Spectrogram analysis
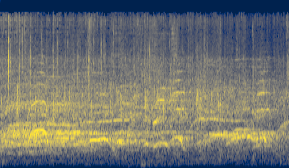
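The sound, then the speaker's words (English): An audience applauds both teams at the close of a competition: sustained, dense clapping with a few scattered cheers, holding loud and even before easing slightly toward the end. “All right, let's give a big round of applause to both teams.”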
